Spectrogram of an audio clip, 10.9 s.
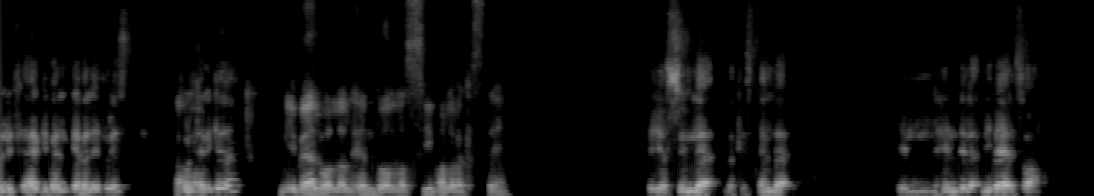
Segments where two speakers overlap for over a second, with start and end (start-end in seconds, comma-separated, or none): none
